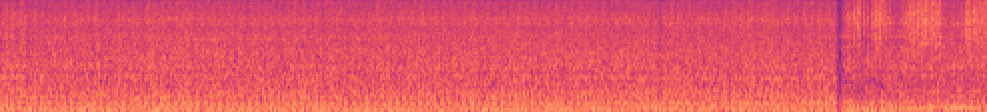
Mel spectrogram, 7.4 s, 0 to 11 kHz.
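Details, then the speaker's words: 1955 Chevy dump-bed truck, sat 23 years, V8 running off a funnel fuel setup while old dirty fuel is pumped out: steady, even low rumble, no stumble, knock or miss, pressure looks great; normal idle. "Man, that thing sounds awesome. Sitting here running."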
